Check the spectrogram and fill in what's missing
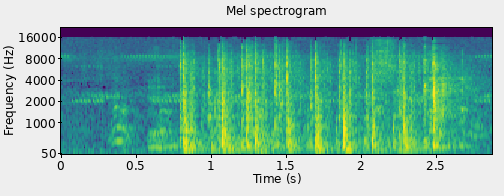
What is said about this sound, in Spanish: La puerta se ha cerrado.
